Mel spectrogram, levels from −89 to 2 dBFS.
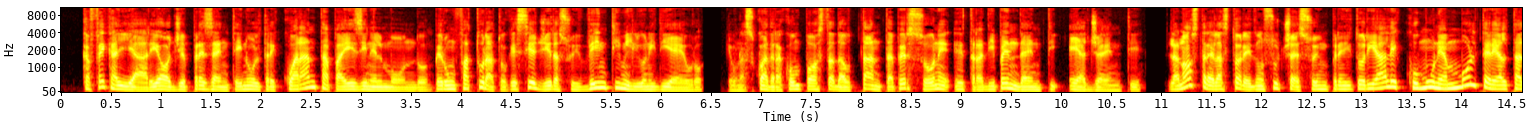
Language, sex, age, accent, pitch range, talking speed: Italian, male, 30-49, native, 120-170 Hz, 195 wpm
